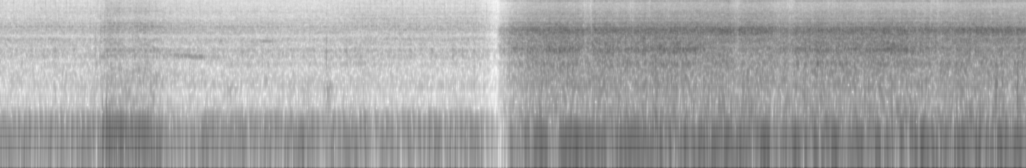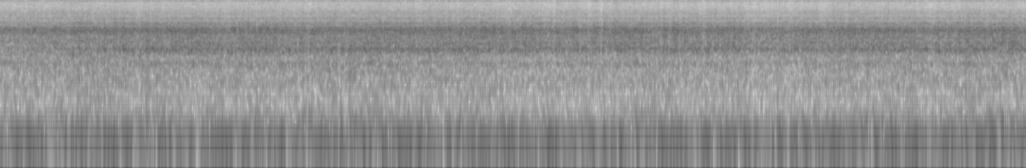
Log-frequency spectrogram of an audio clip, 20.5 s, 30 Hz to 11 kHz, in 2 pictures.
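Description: BMW R1200GS boxer-twin motorcycle engine running low and quietly while crossing a junction. About five seconds in the sound changes abruptly to steady, loud wind noise on the camera's microphone at highway speed, with the engine droning beneath.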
